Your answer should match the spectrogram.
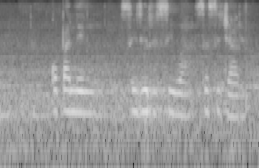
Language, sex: Tswana, female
